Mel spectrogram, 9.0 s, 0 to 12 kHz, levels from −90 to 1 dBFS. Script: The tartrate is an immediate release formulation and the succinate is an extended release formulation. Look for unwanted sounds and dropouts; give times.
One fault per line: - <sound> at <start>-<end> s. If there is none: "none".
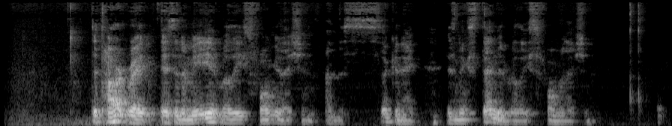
none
